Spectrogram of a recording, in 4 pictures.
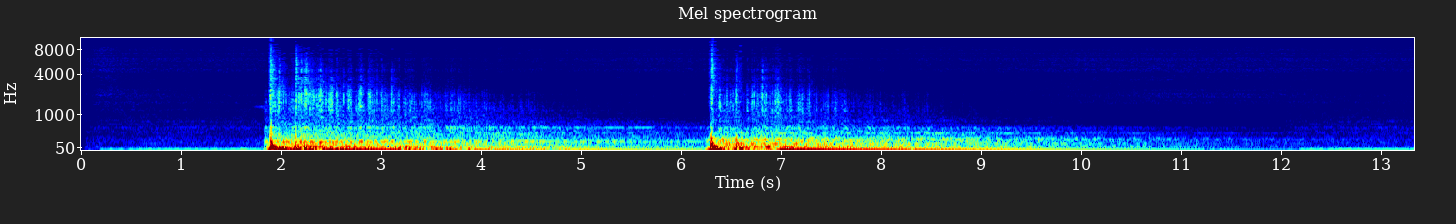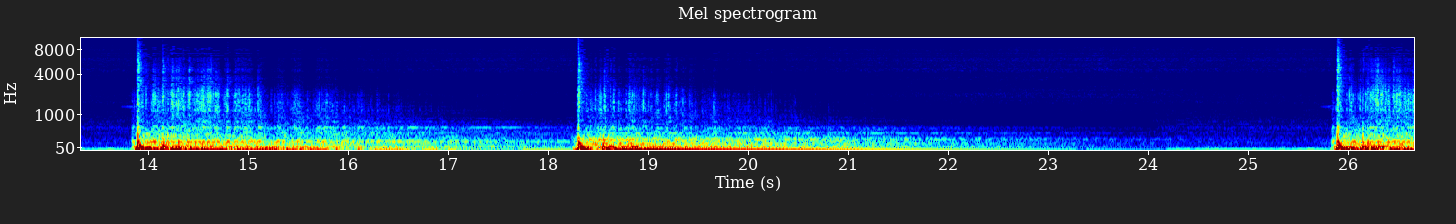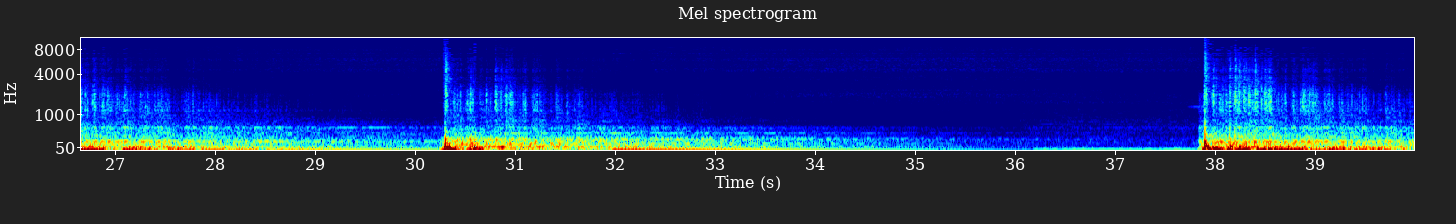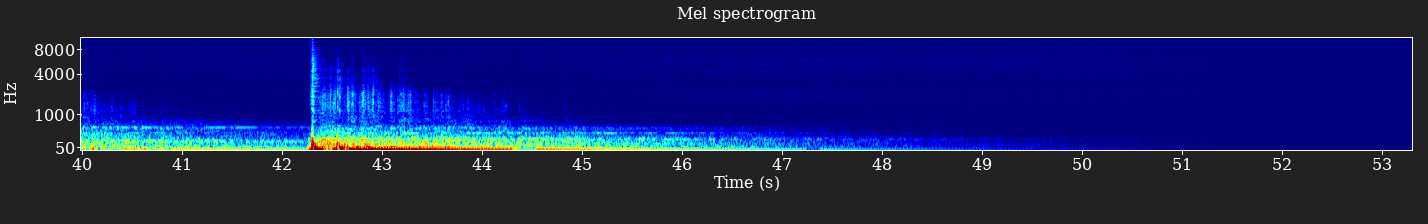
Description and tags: A percussive sound effect created using a Samson USB Studio microphone, an empty cardboard wrapping paper roll, and Mixcraft 5.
